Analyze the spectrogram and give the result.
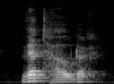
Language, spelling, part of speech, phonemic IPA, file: Dutch, wethouder, noun, /wɛtɔu(d)ər/, Nl-wethouder.ogg
- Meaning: alderman or public municipal administrator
